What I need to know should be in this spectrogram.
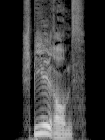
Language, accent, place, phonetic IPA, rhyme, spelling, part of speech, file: German, Germany, Berlin, [ˈʃpiːlˌʁaʊ̯ms], -iːlʁaʊ̯ms, Spielraums, noun, De-Spielraums.ogg
- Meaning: genitive singular of Spielraum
